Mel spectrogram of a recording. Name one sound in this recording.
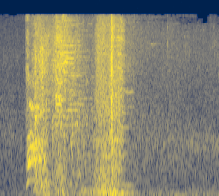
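An axe smashes into something with a loud crack.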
